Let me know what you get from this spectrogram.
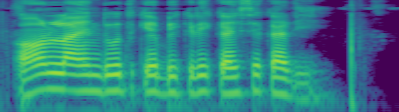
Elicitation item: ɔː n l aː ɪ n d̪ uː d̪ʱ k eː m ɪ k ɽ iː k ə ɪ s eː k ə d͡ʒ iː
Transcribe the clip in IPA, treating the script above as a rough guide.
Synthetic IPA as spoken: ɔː n l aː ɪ n d̪ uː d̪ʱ k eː b ɪ k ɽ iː k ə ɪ s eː k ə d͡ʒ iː

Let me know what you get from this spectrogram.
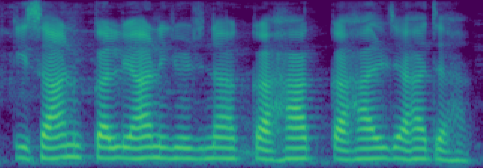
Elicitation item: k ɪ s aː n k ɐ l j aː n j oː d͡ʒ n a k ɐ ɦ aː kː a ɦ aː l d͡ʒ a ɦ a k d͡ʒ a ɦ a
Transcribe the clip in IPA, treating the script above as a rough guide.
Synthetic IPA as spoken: k ɪ s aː n k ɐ l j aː n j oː d͡ʒ n a k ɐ ɦ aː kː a ɦ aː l d͡ʒ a ɦ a d͡ʒ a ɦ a

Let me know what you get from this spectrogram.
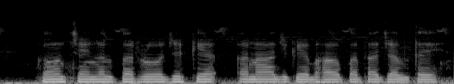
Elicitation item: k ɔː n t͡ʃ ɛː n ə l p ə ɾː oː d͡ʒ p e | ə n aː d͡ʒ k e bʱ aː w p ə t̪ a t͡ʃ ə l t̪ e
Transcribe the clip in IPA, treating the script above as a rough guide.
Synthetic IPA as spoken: k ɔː n t͡ʃ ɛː n ə l p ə ɾː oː d͡ʒ k e | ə n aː d͡ʒ k e bʱ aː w p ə t̪ a t͡ʃ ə l t̪ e

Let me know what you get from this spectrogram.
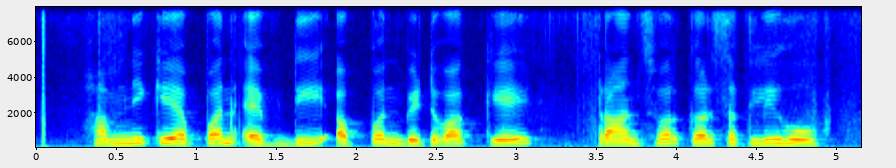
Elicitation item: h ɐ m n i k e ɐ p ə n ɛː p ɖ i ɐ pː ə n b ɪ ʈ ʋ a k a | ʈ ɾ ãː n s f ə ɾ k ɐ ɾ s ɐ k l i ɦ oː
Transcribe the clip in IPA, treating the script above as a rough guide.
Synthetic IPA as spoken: h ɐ m n i k e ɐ p ə n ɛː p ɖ i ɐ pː ə n b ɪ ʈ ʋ a k e | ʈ ɾ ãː n s f ə ɾ k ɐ ɾ s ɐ k l i ɦ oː

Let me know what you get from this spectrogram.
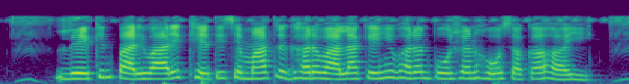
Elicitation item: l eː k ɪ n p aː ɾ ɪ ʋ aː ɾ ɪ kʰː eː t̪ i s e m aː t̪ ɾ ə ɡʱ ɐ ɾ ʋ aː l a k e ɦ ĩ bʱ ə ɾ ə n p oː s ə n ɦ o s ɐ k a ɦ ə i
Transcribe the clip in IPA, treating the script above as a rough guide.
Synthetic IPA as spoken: l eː k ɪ n p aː ɾ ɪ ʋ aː ɾ ɪ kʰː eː t̪ i s e m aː t̪ ɾ ə ɡʱ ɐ ɾ ʋ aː l a k e ɦ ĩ bʱ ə ɾ ə n p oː ʃ ə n ɦ o s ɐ k a ɦ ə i

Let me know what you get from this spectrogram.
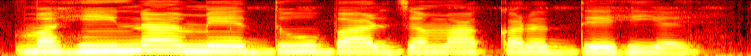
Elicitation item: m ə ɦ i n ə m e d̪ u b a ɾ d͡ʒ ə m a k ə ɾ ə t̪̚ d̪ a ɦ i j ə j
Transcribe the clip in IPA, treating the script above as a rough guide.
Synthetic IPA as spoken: m ə ɦ i n a m e d̪ u b a ɾ d͡ʒ ə m a k ə ɾ ə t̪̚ d̪ e ɦ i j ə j

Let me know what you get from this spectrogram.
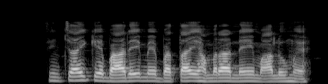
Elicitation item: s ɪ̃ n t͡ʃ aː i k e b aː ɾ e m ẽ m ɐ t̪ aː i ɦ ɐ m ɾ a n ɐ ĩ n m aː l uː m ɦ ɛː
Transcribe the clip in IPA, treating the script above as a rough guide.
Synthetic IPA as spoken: s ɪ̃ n t͡ʃ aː i k e b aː ɾ e m ẽ b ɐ t̪ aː i ɦ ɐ m ɾ a n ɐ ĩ m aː l uː m ɦ ɛː

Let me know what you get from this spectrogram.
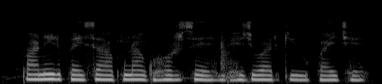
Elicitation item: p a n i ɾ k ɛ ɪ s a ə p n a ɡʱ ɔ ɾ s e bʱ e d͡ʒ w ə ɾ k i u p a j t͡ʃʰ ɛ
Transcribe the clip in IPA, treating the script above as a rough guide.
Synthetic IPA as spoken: p a n i ɾ p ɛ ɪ s a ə p n a ɡʱ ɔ ɾ s e bʱ e d͡ʒ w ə ɾ k i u p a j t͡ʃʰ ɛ

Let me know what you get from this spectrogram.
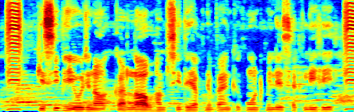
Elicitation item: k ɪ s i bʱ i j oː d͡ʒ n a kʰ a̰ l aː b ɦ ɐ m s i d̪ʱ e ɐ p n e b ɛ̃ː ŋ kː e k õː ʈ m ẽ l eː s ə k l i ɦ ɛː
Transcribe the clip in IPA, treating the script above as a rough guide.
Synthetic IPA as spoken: k ɪ s i bʱ i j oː d͡ʒ n a k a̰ l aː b ɦ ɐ m s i d̪ʱ e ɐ p n e b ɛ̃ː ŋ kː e k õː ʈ m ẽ l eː s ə k l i ɦ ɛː

